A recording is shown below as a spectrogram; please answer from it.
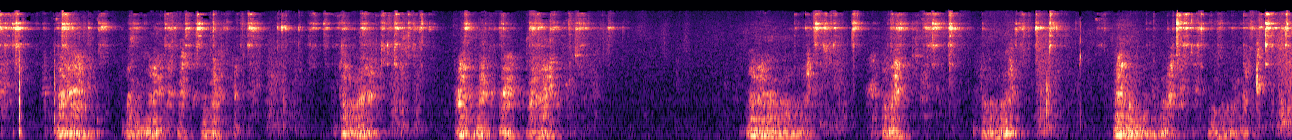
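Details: Playful indoor wrestling between sibling dogs Senji and Chloe, one a puppy six months younger than the other: dense rough growls and snarls in repeated bursts, a brief lull near six seconds, then more growling.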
